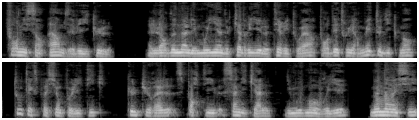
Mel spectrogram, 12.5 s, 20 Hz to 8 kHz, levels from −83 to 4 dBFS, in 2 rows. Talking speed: 130 wpm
